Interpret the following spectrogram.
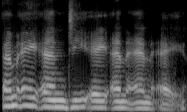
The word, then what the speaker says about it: Mandanna: Yeah, it's Mandanna. So if I'm mispronouncing that, you can look it up and then find that author anyway.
